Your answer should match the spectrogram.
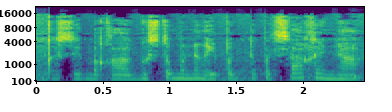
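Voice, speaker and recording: A woman's voice: lowish voice, flat delivery, fast, noisy background, natural voice. An actress playing an earnest, loving young Filipino girlfriend in a radio drama, speaking in a sincere, concerned way. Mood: worried. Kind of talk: Filipino radio drama acting and letter narration. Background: music.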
